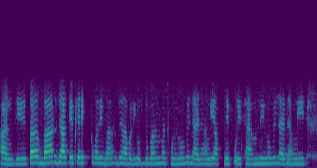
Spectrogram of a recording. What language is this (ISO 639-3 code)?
pan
